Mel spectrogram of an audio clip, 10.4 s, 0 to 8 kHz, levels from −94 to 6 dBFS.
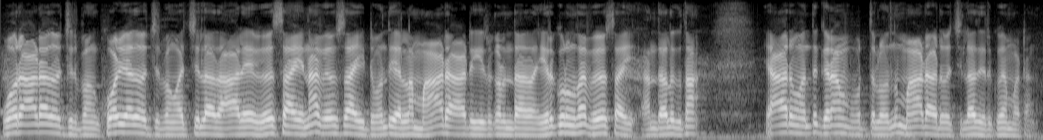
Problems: none marked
